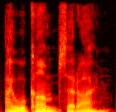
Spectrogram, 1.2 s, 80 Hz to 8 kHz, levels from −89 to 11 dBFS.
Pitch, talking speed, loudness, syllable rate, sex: 100 Hz, 260 wpm, -17 LUFS, 5.3 syllables/s, male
